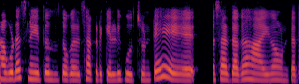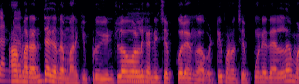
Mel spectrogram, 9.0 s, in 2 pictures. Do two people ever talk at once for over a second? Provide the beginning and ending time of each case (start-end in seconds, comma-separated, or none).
none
